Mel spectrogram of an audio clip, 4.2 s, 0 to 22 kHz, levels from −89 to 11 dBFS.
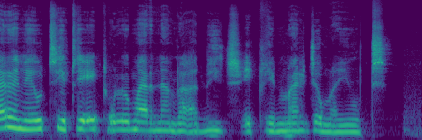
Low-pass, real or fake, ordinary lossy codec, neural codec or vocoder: none; fake; none; codec, 44.1 kHz, 1.7 kbps, Pupu-Codec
